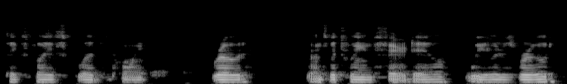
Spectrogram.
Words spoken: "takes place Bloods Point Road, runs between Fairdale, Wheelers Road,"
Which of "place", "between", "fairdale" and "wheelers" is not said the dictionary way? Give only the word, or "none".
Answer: none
